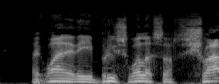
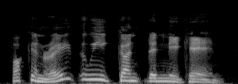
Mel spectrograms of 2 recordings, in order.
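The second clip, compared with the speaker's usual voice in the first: plain reading voice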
